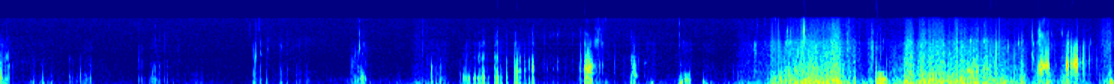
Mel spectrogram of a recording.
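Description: Low gurgles and bubbling pops building into a long, loud rumbling growl; ordinary stomach growling.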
